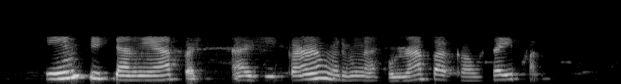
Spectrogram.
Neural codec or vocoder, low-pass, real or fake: codec, 16 kHz, 1 kbps, X-Codec, HuBERT features, trained on general audio; 3.6 kHz; fake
